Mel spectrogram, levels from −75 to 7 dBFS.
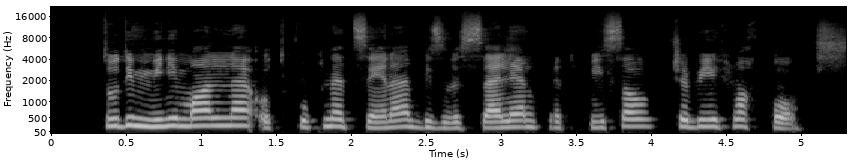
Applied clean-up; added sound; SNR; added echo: neural mask model Resemble Enhance denoiser.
